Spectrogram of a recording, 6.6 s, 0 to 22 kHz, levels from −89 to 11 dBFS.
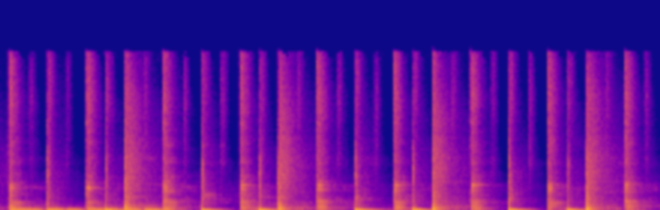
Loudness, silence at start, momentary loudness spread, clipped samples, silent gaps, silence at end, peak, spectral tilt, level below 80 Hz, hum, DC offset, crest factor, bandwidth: -21 LUFS; 0.1 s; 9 LU; under 0.1%; none; 0.25 s; -2 dBFS; -5.5 dB/octave; -20 dBFS; none; under 0.1%; 16 dB; 17 kHz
